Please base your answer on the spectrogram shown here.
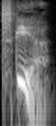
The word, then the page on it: skier: British English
